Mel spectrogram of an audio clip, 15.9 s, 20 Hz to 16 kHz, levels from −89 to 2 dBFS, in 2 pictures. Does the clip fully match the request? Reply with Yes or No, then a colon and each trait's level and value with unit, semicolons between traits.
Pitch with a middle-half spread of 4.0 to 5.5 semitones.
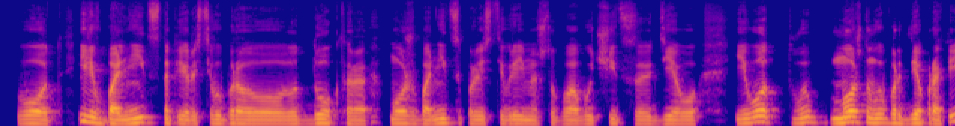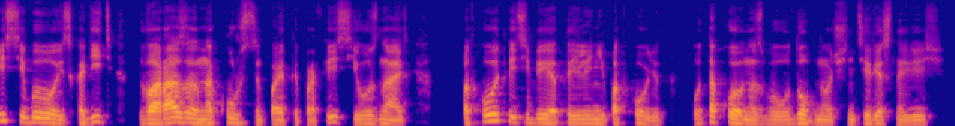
No: average, 3.0 semitones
